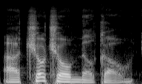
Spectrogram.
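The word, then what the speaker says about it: Xochimilco: Second night, we did Chocho Milco, as he provides me with the pronunciation, which I appreciate.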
